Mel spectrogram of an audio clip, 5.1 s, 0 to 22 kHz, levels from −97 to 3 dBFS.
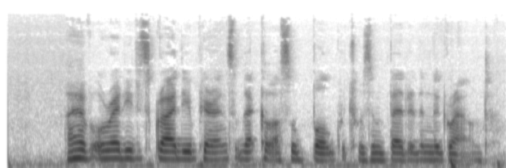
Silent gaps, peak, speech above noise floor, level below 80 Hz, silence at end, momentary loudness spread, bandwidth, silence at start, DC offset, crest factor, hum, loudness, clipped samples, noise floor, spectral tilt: none; -10 dBFS; 21 dB; -44 dBFS; 0 s; 7 LU; 15 kHz; 0.1 s; under 0.1%; 18 dB; none; -29 LUFS; under 0.1%; -49 dBFS; -6.5 dB/octave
